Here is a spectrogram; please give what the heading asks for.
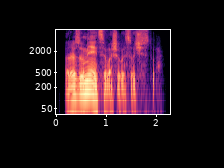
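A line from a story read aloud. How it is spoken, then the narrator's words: Strained mutter. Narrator (Russian): пробормотал через силу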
